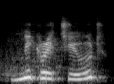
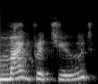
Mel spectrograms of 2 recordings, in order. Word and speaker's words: migritude: What you're going to be talking about, Shailaja Patel's migritude or migritude, pronounced either way, is particularly interesting to me because I have seen Shailaja Patel perform the spoken word of this genre.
